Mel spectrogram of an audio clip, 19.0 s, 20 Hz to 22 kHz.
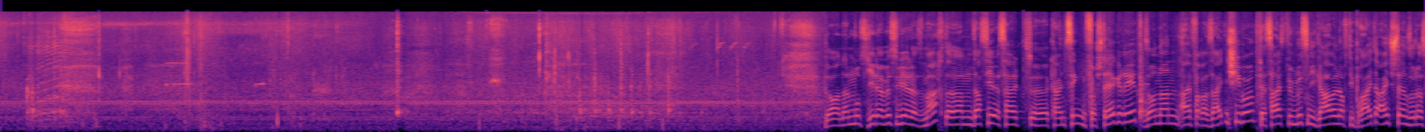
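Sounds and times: electric drive whine: 0:00.0 - 0:12.1.

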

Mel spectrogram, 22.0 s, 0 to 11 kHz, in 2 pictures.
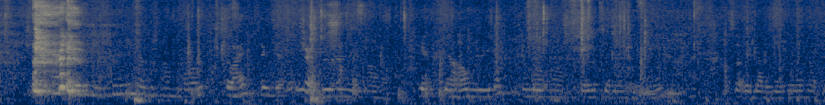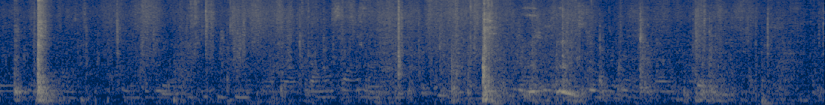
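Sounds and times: murmur of people talking: 0:00.4 - 0:22.0.

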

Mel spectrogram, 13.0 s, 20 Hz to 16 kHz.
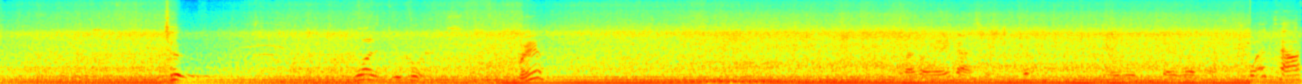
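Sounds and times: boat diesel engine droning: 0:00.0 - 0:13.0
water noise: 0:00.0 - 0:13.0
wind: 0:00.0 - 0:13.0.

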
